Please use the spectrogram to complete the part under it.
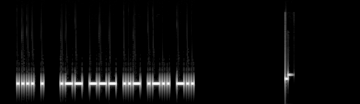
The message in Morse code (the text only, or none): HE WOULD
